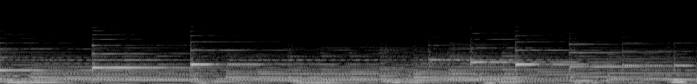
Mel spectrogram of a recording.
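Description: Classical piano music from the soundtrack: a slow melody with a new note struck about every second over sustained low notes.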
